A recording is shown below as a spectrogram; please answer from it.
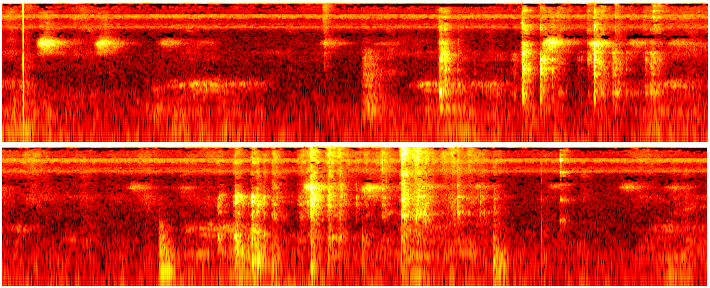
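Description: Faint, scattered clicks and knocks of glass lab ware and reagent bottles being handled on a bench, busiest in the second half as a beaker is set onto a burette stand's base.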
